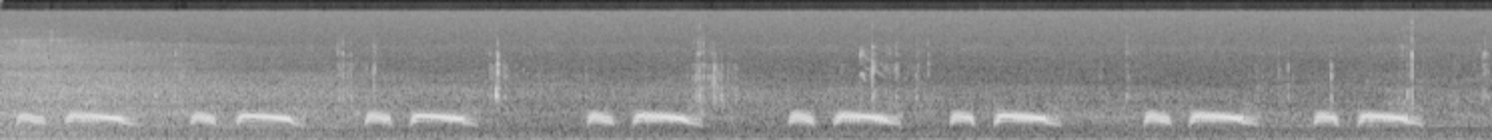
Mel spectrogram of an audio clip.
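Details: Spotted dove calling as a decoy in a Thai trapping pen for medium-voiced wild doves; a long run of about ten paired coos, short then longer and falling, delivered steadily with faint clicks and knocks between.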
